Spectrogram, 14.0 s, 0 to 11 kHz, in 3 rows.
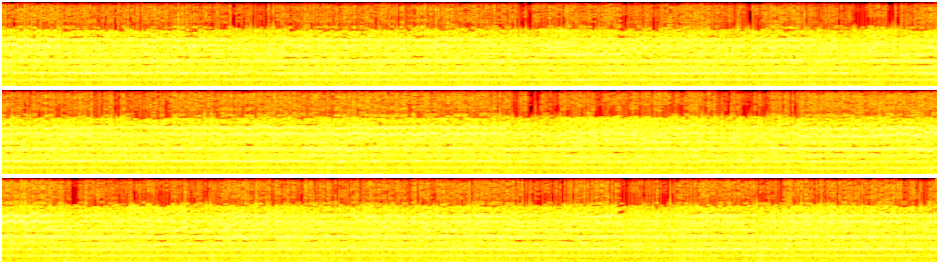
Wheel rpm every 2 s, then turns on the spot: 230, 230, 230, 230, 220, 230, 230.
none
